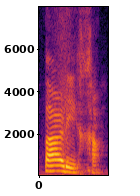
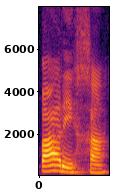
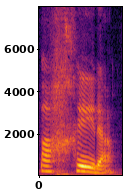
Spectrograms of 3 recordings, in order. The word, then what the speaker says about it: pareja: que é a palavra pareja né No lugar de dizer pareja que significa casal dupla hum a pessoa pronuncia Parreira percebeu a diferença parja primeiro R depois o j e Parreira nesse caso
